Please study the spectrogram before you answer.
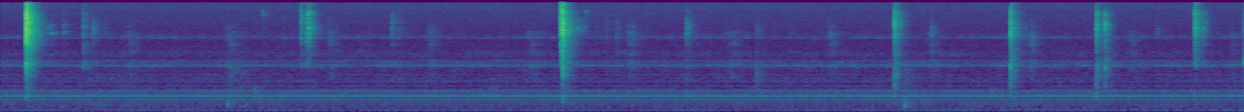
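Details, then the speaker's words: Refrigerator PTC starter relay shaken by hand: sparse sharp clicks and rattles of loose ceramic; cracked inside, and a good PTC should not rattle, so don't use it. "Ini PTC jelas kalau yang bunyi ini pecah di dalamnya."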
